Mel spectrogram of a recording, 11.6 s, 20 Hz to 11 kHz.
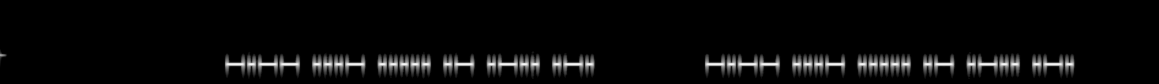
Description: Morse code, heard as a keyed tone, about 22 wpm, 700 Hz. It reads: YV5ALR YV5ALR
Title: DXCC-100 Call Signs - 6 Characters - Repeated 2x - 22wpm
